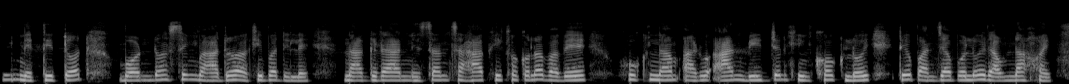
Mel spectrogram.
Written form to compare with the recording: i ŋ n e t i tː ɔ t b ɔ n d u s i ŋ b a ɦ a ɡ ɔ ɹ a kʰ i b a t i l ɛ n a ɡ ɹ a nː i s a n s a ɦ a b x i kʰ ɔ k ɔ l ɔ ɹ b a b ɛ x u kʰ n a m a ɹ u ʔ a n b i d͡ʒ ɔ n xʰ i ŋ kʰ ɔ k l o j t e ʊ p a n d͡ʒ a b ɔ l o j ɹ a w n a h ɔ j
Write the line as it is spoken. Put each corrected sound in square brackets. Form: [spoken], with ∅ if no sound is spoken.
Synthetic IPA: i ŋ n e t i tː ɔ t b ɔ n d [ɔ] s i ŋ b a ɦ a [d] ɔ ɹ a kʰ i b a [d] i l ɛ n a ɡ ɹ a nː i s a n s a ɦ a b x i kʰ ɔ k ɔ l ɔ ɹ b a b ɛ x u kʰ n a m a ɹ u ʔ a n b i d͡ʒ ɔ n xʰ i ŋ kʰ ɔ k l o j t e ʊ p a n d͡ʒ a b ɔ l o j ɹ a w n a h ɔ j

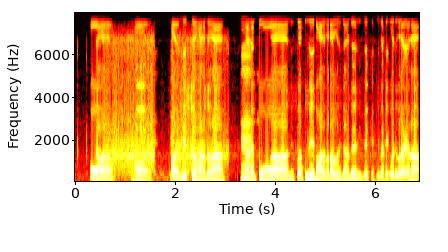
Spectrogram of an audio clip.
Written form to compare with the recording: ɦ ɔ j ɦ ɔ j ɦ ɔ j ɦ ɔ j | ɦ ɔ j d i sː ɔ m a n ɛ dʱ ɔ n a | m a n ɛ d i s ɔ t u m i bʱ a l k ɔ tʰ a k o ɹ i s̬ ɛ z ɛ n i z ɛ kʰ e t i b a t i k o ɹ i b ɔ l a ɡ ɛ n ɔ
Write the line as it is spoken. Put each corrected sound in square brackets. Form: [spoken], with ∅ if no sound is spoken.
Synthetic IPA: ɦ ɔ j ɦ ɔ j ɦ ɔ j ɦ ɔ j | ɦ ɔ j [n] i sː ɔ m a n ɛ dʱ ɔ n a | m a n ɛ [n] i s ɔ t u m i bʱ a l k ɔ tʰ a k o ɹ i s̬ [a] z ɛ n i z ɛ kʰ e t i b a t i k o ɹ i b ɔ l a ɡ ɛ n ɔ

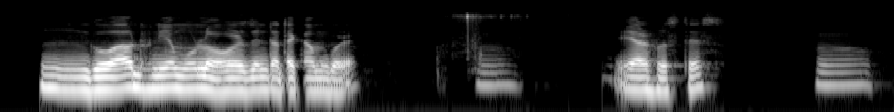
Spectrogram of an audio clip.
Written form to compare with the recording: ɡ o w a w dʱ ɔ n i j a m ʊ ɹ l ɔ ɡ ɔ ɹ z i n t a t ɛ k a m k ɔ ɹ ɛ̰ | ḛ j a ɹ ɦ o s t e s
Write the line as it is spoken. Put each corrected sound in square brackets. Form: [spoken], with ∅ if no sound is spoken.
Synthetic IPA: ɡ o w a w dʱ [u] n i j a m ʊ ɹ l ɔ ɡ ɔ ɹ z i n t a t ɛ k a m k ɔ ɹ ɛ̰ | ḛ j a ɹ ɦ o s t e s

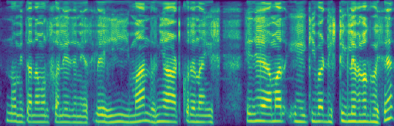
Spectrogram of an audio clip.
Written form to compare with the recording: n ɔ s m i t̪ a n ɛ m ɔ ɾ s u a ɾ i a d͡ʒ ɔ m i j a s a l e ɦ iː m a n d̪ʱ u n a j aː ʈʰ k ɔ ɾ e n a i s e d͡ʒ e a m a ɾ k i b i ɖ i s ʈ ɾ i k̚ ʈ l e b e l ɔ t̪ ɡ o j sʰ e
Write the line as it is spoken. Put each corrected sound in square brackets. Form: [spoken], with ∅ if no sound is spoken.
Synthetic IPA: n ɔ [∅] m i t̪ a n [a] m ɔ ɾ s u a [l] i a d͡ʒ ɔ [n] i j a s [i] l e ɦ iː m a n d̪ʱ u n [i] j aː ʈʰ k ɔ ɾ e n a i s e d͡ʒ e a m a ɾ k i b [a] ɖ i s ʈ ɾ i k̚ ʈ l e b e l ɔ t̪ ɡ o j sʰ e

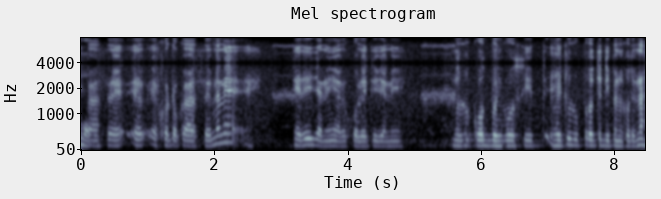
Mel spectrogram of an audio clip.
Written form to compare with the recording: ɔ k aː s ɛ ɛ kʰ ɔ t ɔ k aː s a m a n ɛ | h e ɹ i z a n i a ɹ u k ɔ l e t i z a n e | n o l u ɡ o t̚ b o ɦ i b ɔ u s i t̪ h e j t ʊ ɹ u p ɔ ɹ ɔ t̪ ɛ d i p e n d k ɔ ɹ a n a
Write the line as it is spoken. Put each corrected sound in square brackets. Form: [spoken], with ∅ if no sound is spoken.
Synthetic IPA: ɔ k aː s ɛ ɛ kʰ ɔ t ɔ k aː s [ɛ] m a n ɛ | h e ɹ i z a n i a ɹ u k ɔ l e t i z a n [i] | n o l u [k] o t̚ b o ɦ i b ɔ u s i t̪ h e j t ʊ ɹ u p ɔ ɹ ɔ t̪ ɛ d i p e n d k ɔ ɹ [ɛ] n a

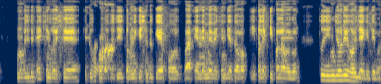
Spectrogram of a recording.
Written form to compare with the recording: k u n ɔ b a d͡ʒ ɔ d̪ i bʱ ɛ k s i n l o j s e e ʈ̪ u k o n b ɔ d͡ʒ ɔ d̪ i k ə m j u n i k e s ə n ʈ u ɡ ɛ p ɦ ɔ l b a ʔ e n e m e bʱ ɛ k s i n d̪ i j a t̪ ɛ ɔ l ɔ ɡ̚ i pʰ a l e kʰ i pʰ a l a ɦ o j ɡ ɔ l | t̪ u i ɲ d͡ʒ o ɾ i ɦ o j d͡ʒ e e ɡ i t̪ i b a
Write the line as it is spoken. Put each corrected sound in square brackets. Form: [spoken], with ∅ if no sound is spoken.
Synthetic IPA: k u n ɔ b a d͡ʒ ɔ d̪ i bʱ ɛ k s i n l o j s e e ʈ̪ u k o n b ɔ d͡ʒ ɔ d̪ i k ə m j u n i k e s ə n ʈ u ɡ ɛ p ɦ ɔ l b a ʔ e n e m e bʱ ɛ k s i n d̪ i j a t̪ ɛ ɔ l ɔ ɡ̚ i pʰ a l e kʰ i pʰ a l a ɦ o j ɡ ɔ l | t̪ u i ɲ d͡ʒ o ɾ i ɦ o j d͡ʒ [a] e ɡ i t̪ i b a

